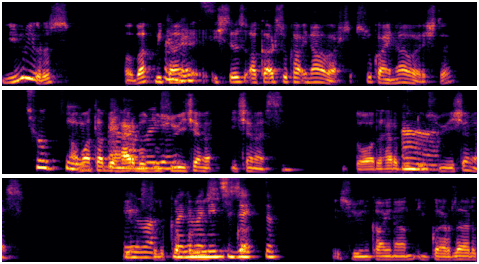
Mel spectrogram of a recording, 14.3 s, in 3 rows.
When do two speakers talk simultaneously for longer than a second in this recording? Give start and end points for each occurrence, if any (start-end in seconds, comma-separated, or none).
5.4-6.6, 10.7-12.0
